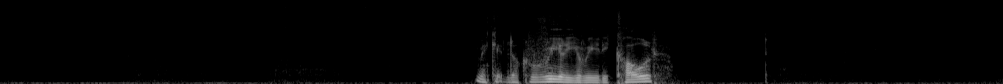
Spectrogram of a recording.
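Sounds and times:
paintbrush strokes on canvas: 0.0 - 10.0.

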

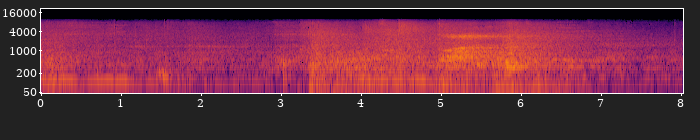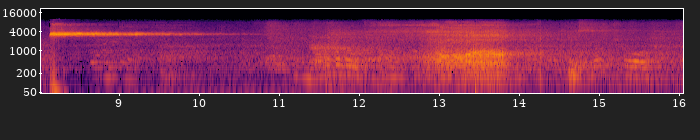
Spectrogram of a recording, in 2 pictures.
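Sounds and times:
voices: 3.8 - 16.0.

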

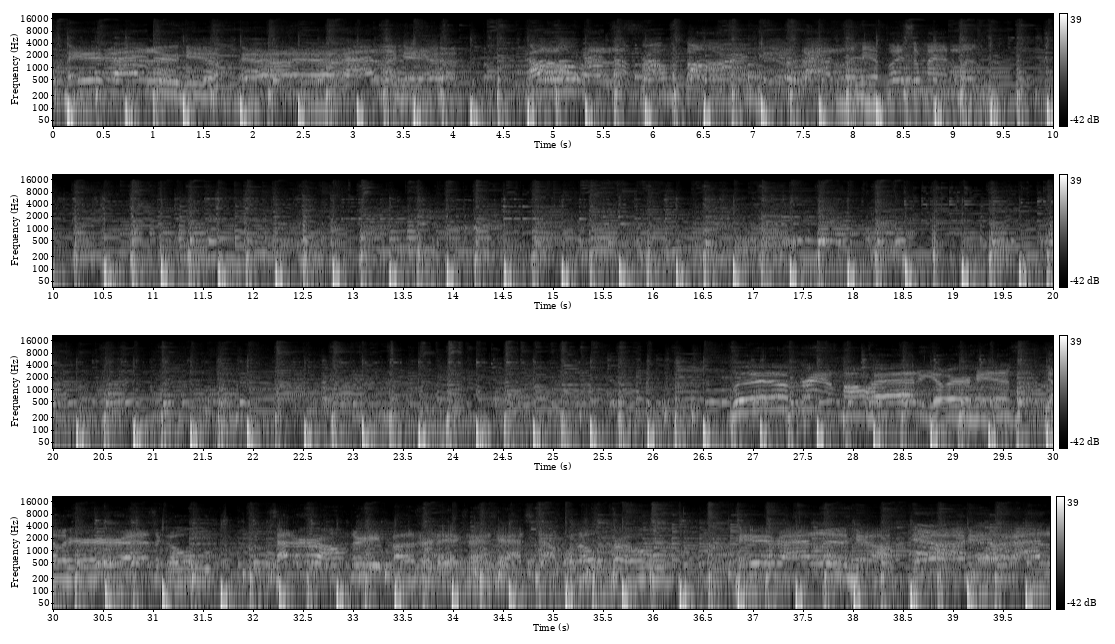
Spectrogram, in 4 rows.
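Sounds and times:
acoustic guitars strumming: 0.0 - 39.9
banjo: 0.0 - 39.9
drum kit beat: 0.0 - 39.9
upright bass: 0.0 - 39.9.

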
